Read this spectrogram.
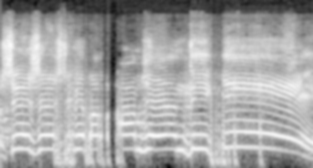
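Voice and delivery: high, ringing acclamation; leading a cheer. Real, not acted. Leader hails Balaram Jayanti to the crowd, high rallying call.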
